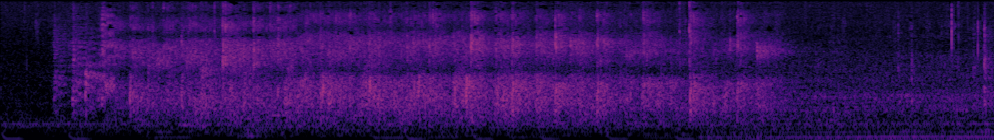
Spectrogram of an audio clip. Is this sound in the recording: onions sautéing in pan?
no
